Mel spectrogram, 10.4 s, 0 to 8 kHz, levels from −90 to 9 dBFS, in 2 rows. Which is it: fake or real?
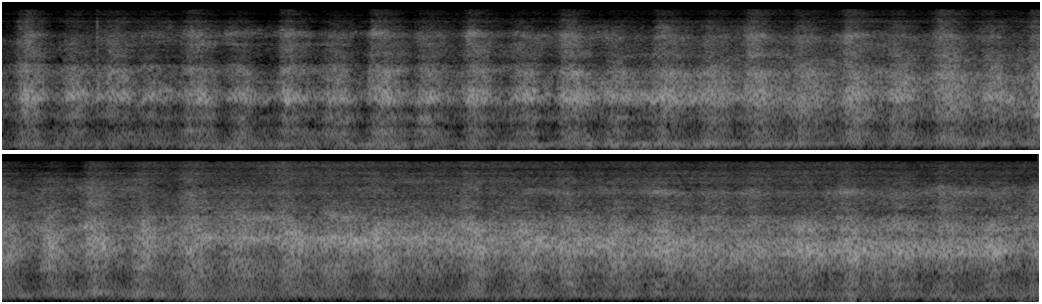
fake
